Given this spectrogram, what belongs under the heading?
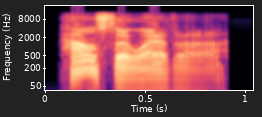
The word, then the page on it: howsoever: British English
